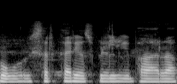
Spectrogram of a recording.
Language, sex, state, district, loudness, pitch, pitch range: Hindi, male, Uttar Pradesh, Hamirpur, -18 LUFS, 140 Hz, 135-140 Hz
